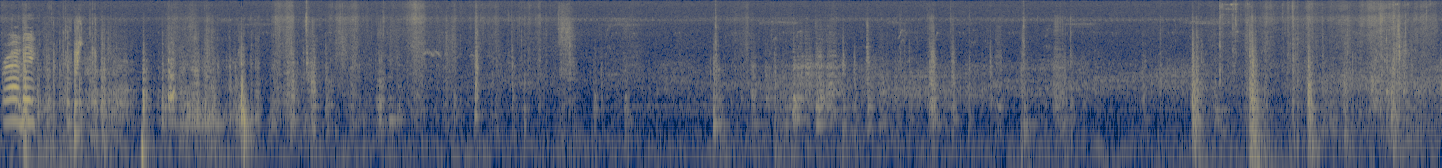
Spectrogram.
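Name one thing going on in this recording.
A large board bumps and knocks against a car roof rack.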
